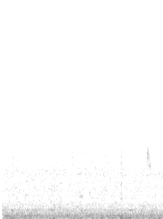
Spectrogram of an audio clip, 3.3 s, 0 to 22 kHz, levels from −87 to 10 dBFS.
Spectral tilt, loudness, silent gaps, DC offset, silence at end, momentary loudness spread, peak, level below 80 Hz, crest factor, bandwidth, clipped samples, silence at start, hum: -7 dB/octave; -55 LUFS; none; under 0.1%; 0 s; 4 LU; -36 dBFS; -82 dBFS; 18 dB; 7.6 kHz; under 0.1%; 0.05 s; none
